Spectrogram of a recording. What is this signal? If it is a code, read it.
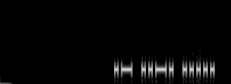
Morse code, heard as a keyed tone, about 36 wpm, 700 Hz. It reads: AF5
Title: USA Call Sign Prefixes - 35wpm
